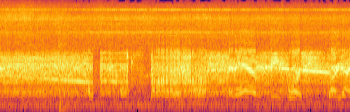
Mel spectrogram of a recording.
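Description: Fire department radio traffic heard over a scanner: a narrow, hissy channel with a slow wailing siren tone in the background and a few garbled voice fragments. The transmission cuts out briefly twice, a little after a second in.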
